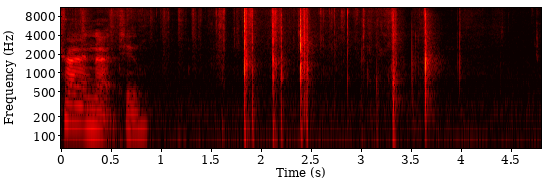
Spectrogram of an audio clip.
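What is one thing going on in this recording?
Playing cards tap and slap down onto a soft table surface.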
